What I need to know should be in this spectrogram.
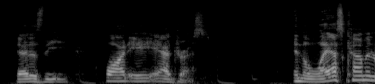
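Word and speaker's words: AAAA: the quad a the the four a's it's pronounced quad a that is the end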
